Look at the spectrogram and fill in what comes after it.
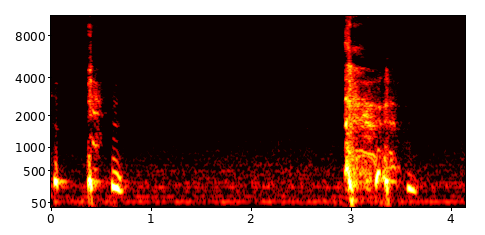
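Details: Two bursts of short, dry, hacking coughs separated by a quiet pause. This is a lingering cough in cough-variant asthma, weeks after bronchitis, and the cough persists after the illness.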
